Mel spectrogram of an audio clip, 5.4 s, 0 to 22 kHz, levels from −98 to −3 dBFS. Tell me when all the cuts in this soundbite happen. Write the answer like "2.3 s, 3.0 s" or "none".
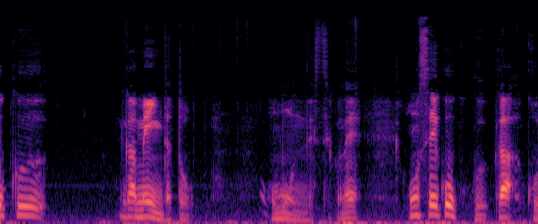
1.2 s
